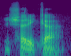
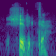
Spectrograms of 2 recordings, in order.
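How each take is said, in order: First: The vowels run a, then i, then a. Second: The vowels run i, then a, two syllables. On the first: "bacanya syarikah" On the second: "cara bacanya syirkah"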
